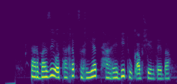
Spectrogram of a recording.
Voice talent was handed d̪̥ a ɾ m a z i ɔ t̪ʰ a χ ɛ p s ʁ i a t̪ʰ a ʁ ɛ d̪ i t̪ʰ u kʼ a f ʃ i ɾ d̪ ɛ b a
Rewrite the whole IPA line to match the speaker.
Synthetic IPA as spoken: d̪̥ a ɾ b a z i ɔ t̪ʰ a χ ɛ p s ʁ i a t̪ʰ a ʁ ɛ d̪ i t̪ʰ u kʼ a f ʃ i ɾ d̪ ɛ b a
